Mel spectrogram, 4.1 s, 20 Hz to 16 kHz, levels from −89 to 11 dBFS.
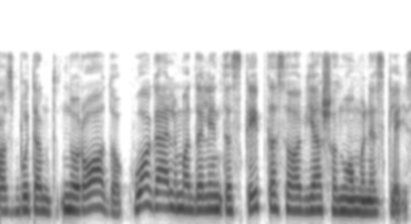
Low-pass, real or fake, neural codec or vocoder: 7.2 kHz; fake; codec, 16 kHz, 4 kbps, FunCodec, trained on Chinese and English, 50 frames a second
